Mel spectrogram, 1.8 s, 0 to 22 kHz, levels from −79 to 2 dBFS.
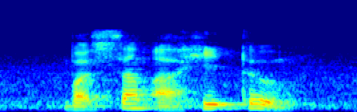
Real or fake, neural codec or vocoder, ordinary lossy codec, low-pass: real; none; none; 7.2 kHz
